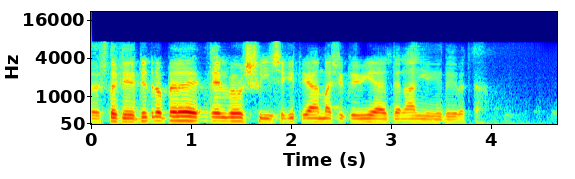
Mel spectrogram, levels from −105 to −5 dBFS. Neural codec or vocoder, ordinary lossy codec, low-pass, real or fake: codec, 16 kHz, 0.5 kbps, X-Codec, HuBERT features, trained on general audio; none; 7.2 kHz; fake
